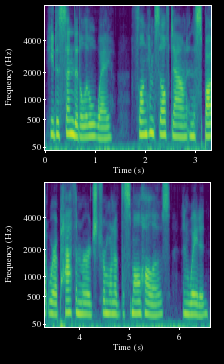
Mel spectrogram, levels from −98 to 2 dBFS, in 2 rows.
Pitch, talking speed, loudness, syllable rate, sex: 205 Hz, 210 wpm, -17 LUFS, 5.5 syllables/s, female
